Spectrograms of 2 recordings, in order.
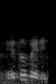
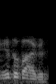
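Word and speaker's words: Edberg: 練習しました日本の一部の報道ではエトヴェリというスウェーデン語の発音を使って報道されているんですが私どもの放送ではジャンパイアの高度に習いましてエドバーグという英語の発音を採用させていただきます私この試合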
